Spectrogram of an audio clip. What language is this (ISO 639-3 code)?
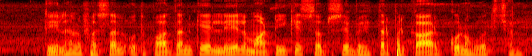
mai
